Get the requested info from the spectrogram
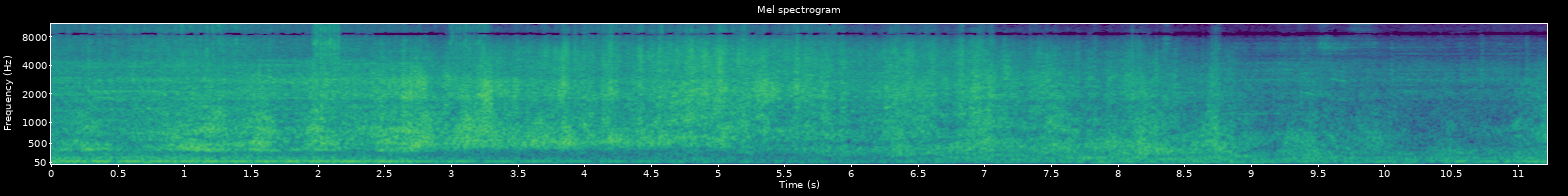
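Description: Jet aircraft flying past and climbing away, a loud steady engine noise that grows fainter in the last few seconds.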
